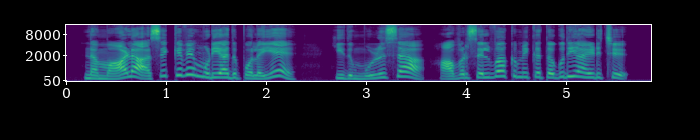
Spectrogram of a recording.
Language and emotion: Tamil, happy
